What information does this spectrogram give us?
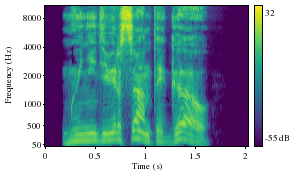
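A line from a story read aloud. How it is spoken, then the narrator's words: Protesting exclamation. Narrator (Russian): протестующий воскликнул Николай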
